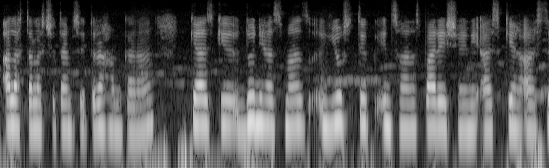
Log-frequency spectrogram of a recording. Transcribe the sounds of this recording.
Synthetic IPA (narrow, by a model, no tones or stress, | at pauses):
ɐ̰lːɐht̪aːlat͡ʃʰut̪ɐmsit̪ɾɐɦɐmkɐɾaːnkiɐzkid̪uniɦɐsmɐzjust̪ikḭnsaːnɐspɐɾeːʃɐːniʔɐskeɐs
